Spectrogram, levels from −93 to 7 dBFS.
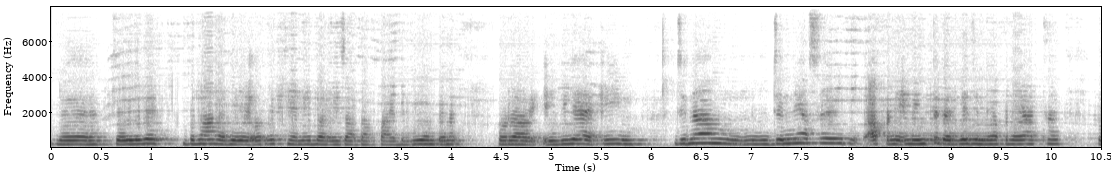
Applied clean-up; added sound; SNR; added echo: neural separator model SepFormer DNS4.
